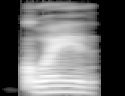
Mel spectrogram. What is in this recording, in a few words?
"kweth", Proto Germanic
